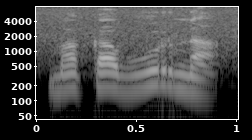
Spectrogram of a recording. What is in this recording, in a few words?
"maka vur na", Roon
